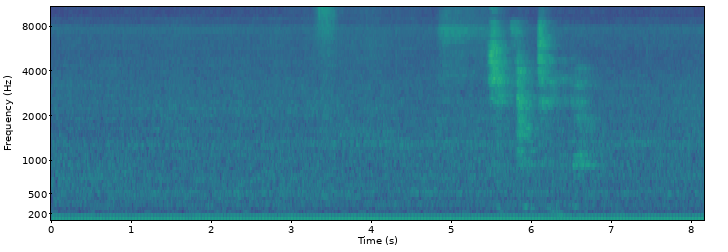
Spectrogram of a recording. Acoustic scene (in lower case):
elevator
